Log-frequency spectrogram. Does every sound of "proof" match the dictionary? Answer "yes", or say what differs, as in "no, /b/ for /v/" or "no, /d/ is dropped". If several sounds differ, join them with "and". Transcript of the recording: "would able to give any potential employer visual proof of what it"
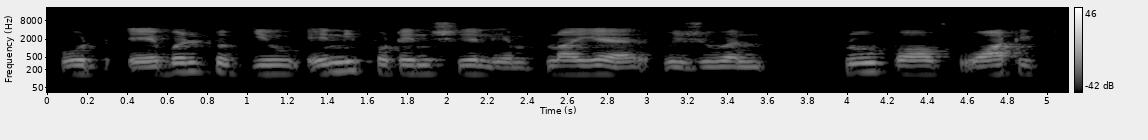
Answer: no, /p/ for /f/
